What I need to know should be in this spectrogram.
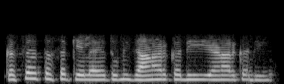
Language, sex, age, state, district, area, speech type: Marathi, female, 60+, Maharashtra, Ahmednagar, urban, conversation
